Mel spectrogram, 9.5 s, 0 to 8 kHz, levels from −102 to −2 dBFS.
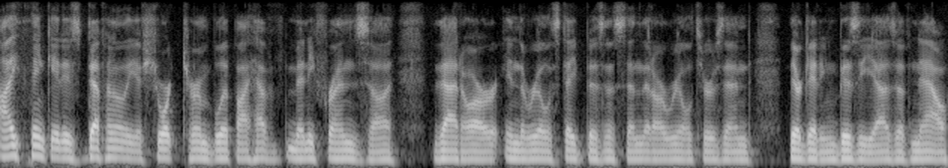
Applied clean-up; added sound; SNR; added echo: none; none; none; none.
